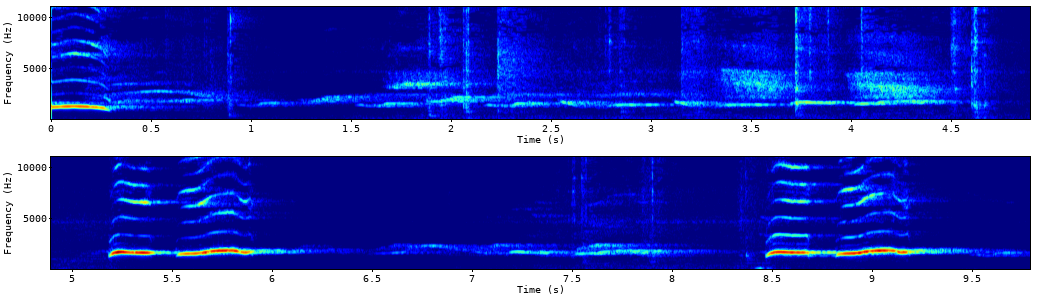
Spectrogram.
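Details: Chinese hwamei singing actively: rich whistled phrases wavering and looping in pitch, with a loud, ringing burst near the middle and another near the end, separated by quieter warbled passages and a brief silent gap.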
